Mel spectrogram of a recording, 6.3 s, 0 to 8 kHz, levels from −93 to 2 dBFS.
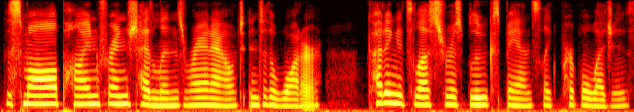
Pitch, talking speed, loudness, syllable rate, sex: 200 Hz, 170 wpm, -17 LUFS, 4.8 syllables/s, female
